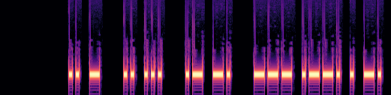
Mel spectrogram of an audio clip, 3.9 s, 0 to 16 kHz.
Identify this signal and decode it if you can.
Morse code, heard as a keyed tone, about 34 wpm, 700 Hz. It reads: IT IS AN OPEN
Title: Sentences from Top 1300 Words 35wpm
